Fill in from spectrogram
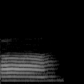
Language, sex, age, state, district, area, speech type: Assamese, female, 45-60, Assam, Morigaon, rural, conversation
